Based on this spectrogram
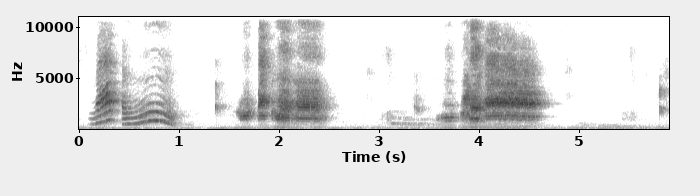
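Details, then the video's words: Pet parrot, said to be hungry, talking to papa in a small room: an opening run of wavy, rising-falling squeaks, then two bursts of raspy, speech-like syllables about two seconds apart, with quiet pauses between. "bhook lagi hai mithu ko papa ko suna rahe hai mithu bhaiya"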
